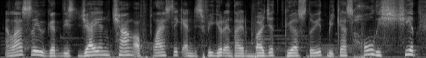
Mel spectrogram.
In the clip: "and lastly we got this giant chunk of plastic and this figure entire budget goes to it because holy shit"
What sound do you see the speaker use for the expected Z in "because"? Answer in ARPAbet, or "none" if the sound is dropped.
S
